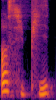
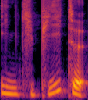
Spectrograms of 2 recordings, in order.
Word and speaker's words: incipit: ou incipit alors moi je te propose de le prononcer à la française et de dire incipit comme ça ça met tout le monde d'accord si tu as envie fiac de le prononcer sous sa forme latinistes avec l'essai qui se prononce ce que dit inti pitt et si tu veux le franciser et bien ce moment là tu peux dire insi pitt mais j'ai été très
